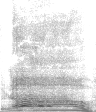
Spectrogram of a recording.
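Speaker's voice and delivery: sudden shrill scream; freaking out. Retold or imitated. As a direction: burst out in a panicked yell.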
